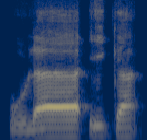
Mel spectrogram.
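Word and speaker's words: أولئك: Huruf kosong yang ditaruh di atas huruf ini tidak dibaca. Jangan membacanya uaika la ulaika ya.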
